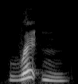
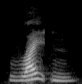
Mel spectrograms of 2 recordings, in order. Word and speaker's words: written: risen write wrote written notice the pronunciation change we say written not writin past with II W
